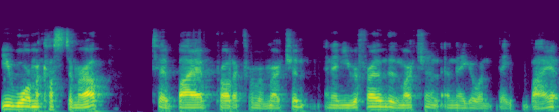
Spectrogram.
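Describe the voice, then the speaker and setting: The speaker talks at a very fast pace in a British accent. The intonation stays fairly even. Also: man, very deep, low pitch for a man. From UK. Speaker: startup founder. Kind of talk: interview.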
